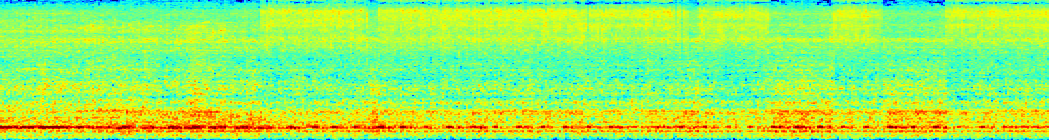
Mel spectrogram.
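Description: Van de Graaff generator running: its small sewing-machine motor and latex charging belt give a steady hum over a hiss. Stretches of higher hiss come and go as small sparks jump from the steel dome to a metal rod held against it.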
